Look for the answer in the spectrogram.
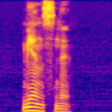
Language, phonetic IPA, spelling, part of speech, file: Polish, [ˈmʲjɛ̃w̃snɨ], mięsny, adjective / noun, Pl-mięsny.ogg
